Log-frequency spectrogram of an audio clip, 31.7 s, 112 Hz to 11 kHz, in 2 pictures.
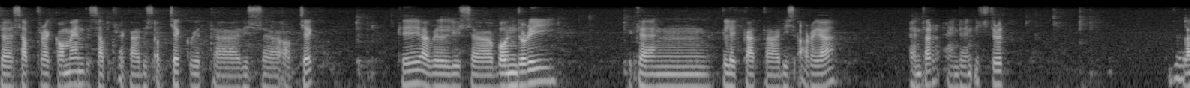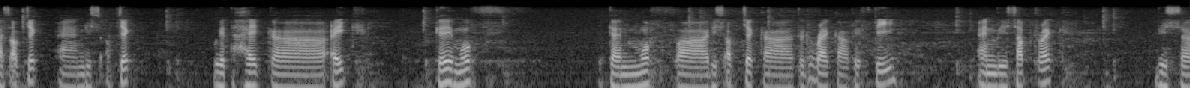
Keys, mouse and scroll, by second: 0.0 typing, 1.1 space, 1.9 click, 3.4 space, 3.9 click, 5.4 middle click, 6.4 middle click, 7.1-8.1 typing, 9.6 click, 12.0 space, 13.1 e, 14.2 space, 15.7 l, 16.0 space, 17.1 click, 17.9 space, 20.6 8, 21.3 space, 22.4 m, 24.0 Escape, 24.6 m, 24.9 space, 25.3 click, 25.9 space, 26.1 click, 27.4 typing, 28.4 space, 29.7-30.4 typing, 31.0 scroll up 1.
